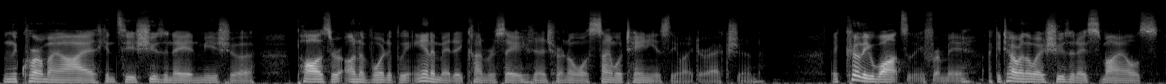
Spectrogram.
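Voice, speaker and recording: A man's voice: fairly low pitch, fairly quick, clear, resonant tone, no echo. A man streaming a let's play, reading a visual novel aloud with casual asides, often tripping over words and rereading them. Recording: music playing behind the voice.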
